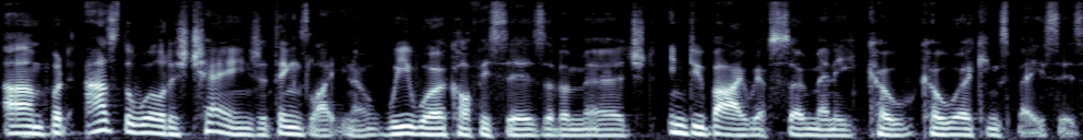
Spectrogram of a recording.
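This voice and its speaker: In a very clean recording with a silent background, a man with a British accent talks fairly quickly at a fairly low pitch with ordinary pitch variation. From UK. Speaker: education director. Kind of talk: radio interview.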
